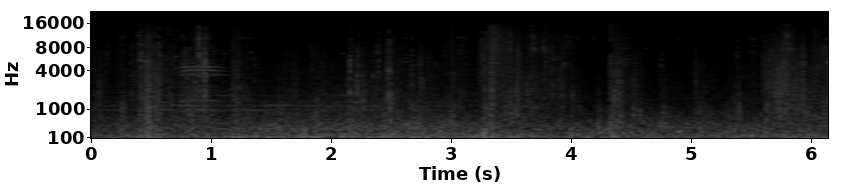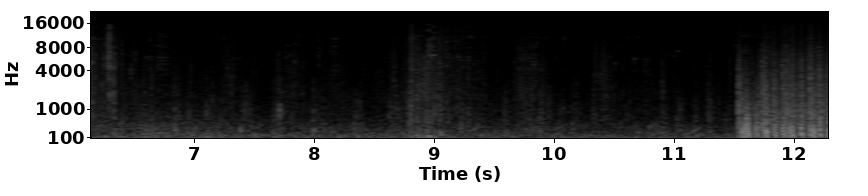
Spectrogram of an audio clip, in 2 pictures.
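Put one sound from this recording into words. Footsteps run over ground.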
